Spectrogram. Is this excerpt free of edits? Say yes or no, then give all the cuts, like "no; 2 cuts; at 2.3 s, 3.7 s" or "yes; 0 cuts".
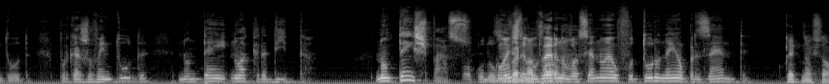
no; 1 cut; at 4.8 s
